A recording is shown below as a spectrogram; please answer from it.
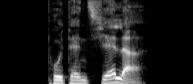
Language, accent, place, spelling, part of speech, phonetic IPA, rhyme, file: German, Germany, Berlin, potentieller, adjective, [potɛnˈt͡si̯ɛlɐ], -ɛlɐ, De-potentieller.ogg
- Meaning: inflection of potentiell: 1. strong/mixed nominative masculine singular 2. strong genitive/dative feminine singular 3. strong genitive plural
